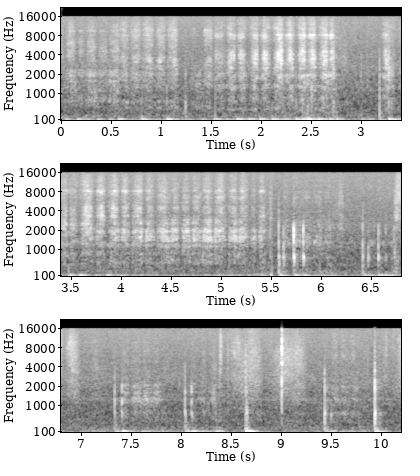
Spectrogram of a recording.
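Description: A plastic stylus tip strokes and taps continuously across the solid, flat glass touchscreen of an iPad while drawing. The result is a soft, steady rubbing and scratching dominated by low rumble, broken by sharp, brief clicks from the taps that die away almost instantly.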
